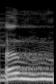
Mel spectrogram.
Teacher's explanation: Bertemunya dua huruf mim yang pertama Sukun dan yang kedua bertasdid disebut dengan Idam Mimi kita dengungkan selama dua atau tig harakat nun sukun bertemu ya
